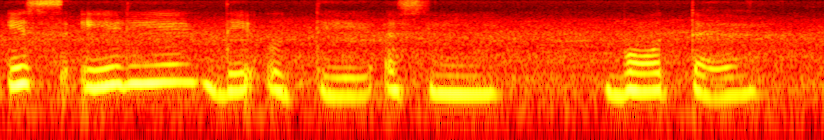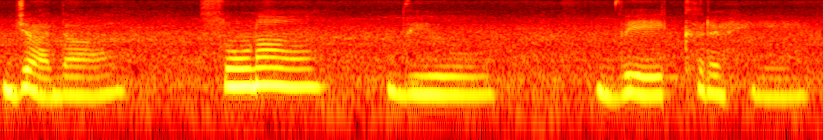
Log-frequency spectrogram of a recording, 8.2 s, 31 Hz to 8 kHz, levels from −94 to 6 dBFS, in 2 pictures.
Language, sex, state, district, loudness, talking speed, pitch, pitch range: Punjabi, female, Punjab, Kapurthala, -17 LUFS, 80 wpm, 220 Hz, 195-260 Hz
